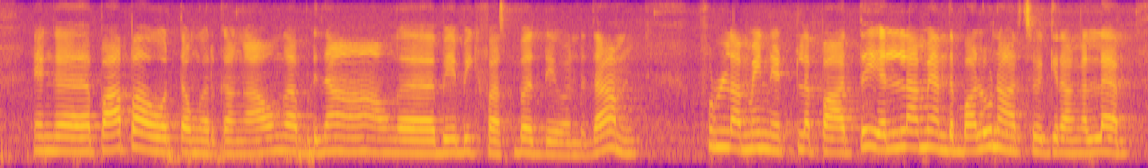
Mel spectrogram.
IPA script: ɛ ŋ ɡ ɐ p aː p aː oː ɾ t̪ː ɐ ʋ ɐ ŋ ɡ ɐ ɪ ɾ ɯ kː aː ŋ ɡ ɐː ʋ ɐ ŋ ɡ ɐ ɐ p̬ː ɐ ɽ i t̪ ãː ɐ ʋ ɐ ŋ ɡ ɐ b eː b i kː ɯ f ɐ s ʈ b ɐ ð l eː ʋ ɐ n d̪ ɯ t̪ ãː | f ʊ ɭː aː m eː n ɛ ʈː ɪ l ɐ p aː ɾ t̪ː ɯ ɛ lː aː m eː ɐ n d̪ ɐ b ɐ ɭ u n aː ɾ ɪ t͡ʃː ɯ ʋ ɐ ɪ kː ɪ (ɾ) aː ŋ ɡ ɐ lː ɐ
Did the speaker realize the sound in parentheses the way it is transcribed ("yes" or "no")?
yes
